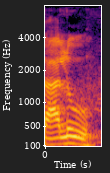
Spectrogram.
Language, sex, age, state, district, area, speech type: Marathi, male, 18-30, Maharashtra, Yavatmal, rural, read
